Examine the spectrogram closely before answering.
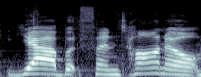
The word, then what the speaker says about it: Fantano: rude but I believe his last name is pronounced fantano fantano fantano fantano Anthony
